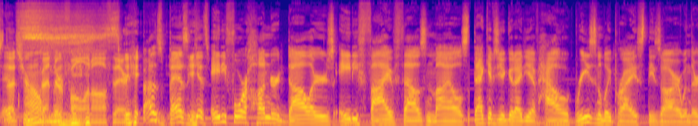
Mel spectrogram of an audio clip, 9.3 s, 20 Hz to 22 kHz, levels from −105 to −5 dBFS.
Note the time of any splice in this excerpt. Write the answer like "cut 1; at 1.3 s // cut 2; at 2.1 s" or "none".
cut 1; at 2.8 s // cut 2; at 6.3 s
